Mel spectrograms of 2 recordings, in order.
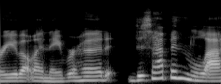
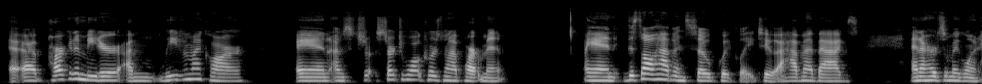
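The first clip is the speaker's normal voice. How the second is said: ordinary talk, nothing marked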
